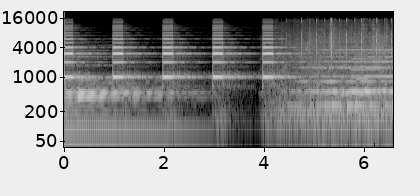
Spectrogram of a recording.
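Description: Five short electronic pips, one each second, the ticking sound effect of an on-screen clock time-stamp, over a soft sustained music bed that fades away. New background music builds in after the last pip.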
